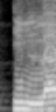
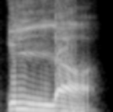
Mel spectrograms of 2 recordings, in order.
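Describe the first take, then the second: First: "illa" with a thin, light l; correct illa. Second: "illa" with a thick, dark l; wrong illa. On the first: Teacher modelling for careful readers, thin-l "illa". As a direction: say "illa" lightly, tongue not hollowed. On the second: Teacher showing the error to avoid, thick-l "illa". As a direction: say "illa" with a heavy hollow-tongued l. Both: Shown as a demonstration. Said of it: "jangan dibaca illa".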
